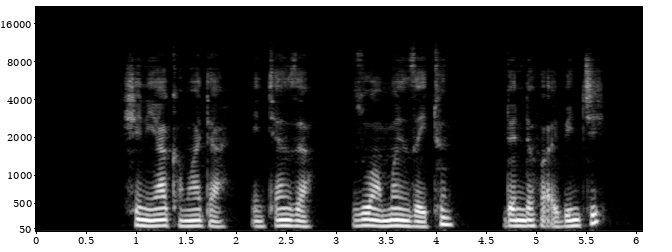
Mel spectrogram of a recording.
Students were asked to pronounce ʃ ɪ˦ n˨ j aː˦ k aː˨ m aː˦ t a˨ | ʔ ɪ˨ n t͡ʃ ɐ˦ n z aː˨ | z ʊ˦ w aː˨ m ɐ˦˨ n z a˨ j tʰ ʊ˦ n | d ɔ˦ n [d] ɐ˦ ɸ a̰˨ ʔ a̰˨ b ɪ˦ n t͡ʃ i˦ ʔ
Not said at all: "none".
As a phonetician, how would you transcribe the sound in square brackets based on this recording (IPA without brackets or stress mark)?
d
